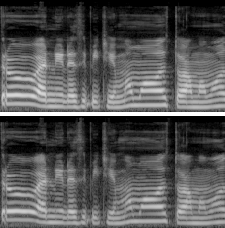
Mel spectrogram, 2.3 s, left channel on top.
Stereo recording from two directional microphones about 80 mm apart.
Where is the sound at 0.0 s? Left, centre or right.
Left.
